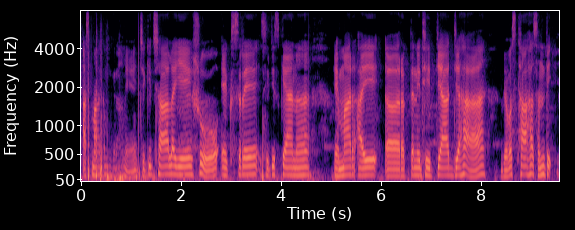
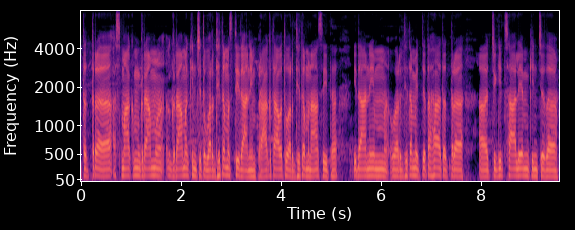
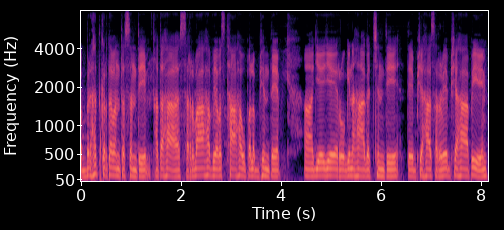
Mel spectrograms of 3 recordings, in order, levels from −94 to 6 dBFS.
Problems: constant background noise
